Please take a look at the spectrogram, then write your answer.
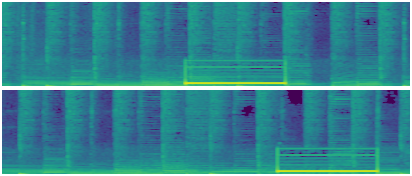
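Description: A telephone ringback tone plays twice, each burst about a second long and spaced several seconds apart, standing out loudly over continuous background music, as Radio Ognišče calls a listener live on air for her birthday.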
